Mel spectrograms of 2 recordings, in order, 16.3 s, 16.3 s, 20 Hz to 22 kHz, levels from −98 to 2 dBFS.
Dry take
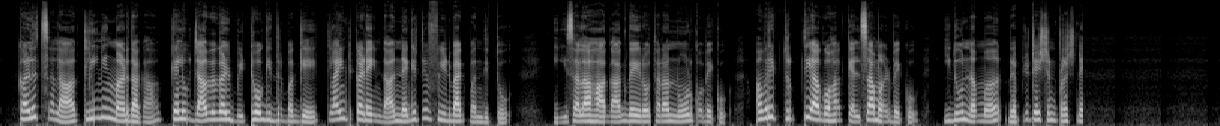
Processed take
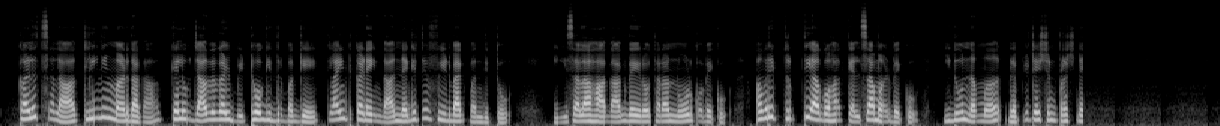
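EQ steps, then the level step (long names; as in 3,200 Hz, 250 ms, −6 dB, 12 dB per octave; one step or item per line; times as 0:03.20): moving average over 22 samples
+2.5 dB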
